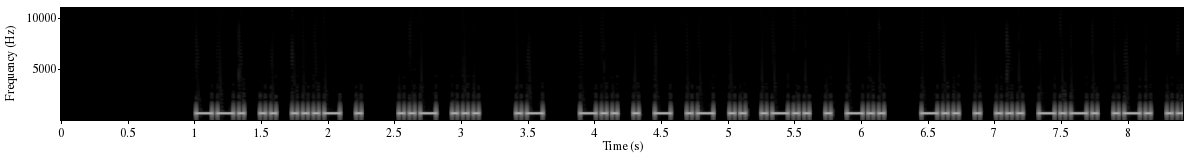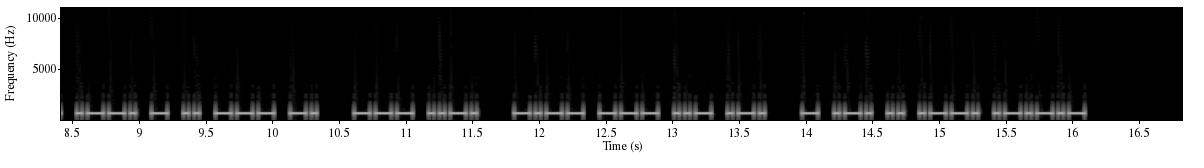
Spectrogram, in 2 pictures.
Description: Morse code, heard as a keyed tone, about 28 wpm, 700 Hz. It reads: GIVE US A DETAILED DESCRIPTION OF YOUR TRIP.
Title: Sentences from Top 1500 Words 30wpm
